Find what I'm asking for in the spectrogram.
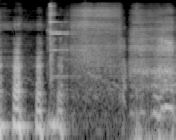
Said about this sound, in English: when the bell rings, and the audience they also looking forward to it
